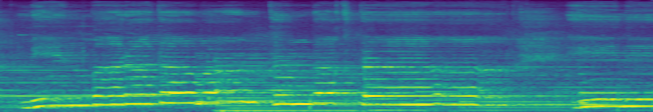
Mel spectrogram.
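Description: A woman singing a slow melody in long held notes that slide into pitch, accompanied by a grand piano; a deep bass tone joins about two seconds in.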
